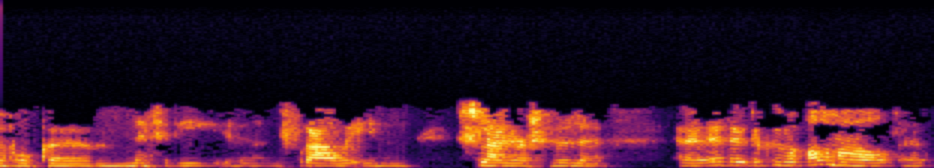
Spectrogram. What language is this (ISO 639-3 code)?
nld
